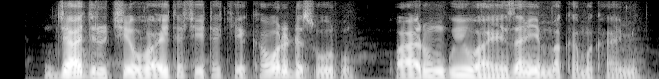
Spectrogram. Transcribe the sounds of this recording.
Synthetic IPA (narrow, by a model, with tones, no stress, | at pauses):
d͡ʒaː˦d͡ʒɪ˨rt͡ʃeː˦˨waː˨ʔɪ˦tɐ˦t͡ʃeː˦˨tɐ˦kʲeː˨kɐ˦wɐ˦rda˨sʼoː˨ɽoː˦ | kʷʼaː˦ɽɪ˦ŋɡʷʊ˦jʊ˦waː˨jaː˨zɐ˦mjɪ˨mːɐ˦ka˨mɐ˨kʰaː˦miː˦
